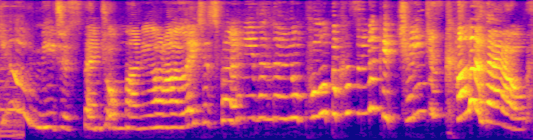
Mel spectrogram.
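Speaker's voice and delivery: high, over-eager salesy conference pitch; scummy tech pitchman. Acted. Mocking a big tech company pitching phones to the public, scummy and high. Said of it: "I want it to sound scummy".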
